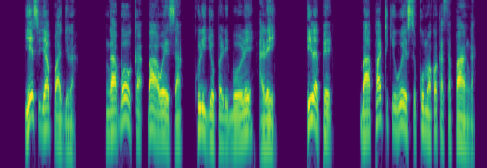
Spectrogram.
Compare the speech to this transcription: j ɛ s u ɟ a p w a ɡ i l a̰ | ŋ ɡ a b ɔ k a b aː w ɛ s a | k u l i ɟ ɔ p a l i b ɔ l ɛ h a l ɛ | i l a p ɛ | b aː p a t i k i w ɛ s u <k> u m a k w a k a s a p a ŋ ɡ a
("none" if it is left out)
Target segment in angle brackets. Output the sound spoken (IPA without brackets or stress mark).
k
